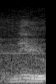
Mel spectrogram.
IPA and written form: njuː (new)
